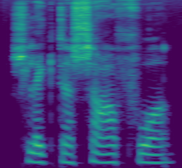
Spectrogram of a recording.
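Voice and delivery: usual speaking voice

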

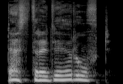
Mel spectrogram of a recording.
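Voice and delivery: plain reading voice

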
